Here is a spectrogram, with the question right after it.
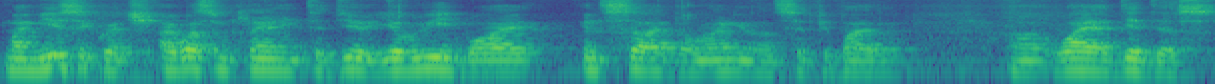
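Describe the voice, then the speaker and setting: This man talks at a moderate pace and a medium pitch, with fairly even intonation. Audible room echo and noticeable background noise surround his voice. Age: 70s. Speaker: jazz musician and arranger. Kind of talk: Q&A after screening. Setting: stage with audience in theatre. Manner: halting.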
